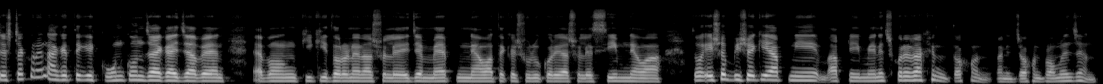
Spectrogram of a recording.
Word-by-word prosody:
চেষ্টা 210 +3 +1
করেন? 340 0 -4
আগের 210 -1 +1
থেকে 210 -1 +2
কোন, 185 +2 0
কোন 205 0 +2
জায়গায় 180 -2 +7
যাবেন 165 -1 +5 0.4
এবং 160 +1 0 0.2
কী, 165 - -5
কী 165 - 0
ধরনের 155 -1 +3
আসলে? 150 0 -2
এই 150 - -3
যে 160 - +4
ম্যাপ 155 0 +1 0.2
নেওয়া 150 0 +2
থেকে 155 0 -3
শুরু 150 0 -2
করে 150 -1 +1
আসলে, 145 0 -4
সিম 155 -1 -1
নেওয়া, 145 -1 +1 0.4
তো 190 - -3
এসব 235 +4 +3
বিষয় 210 0 +4
কি 215 - +3
আপনি 195 -1 -4 0.4
আপনি, 160 +1 -7
ম্যানেজ 165 +2 -2
করে 190 0 +2
রাখেন 195 0 -2 0.2
তখন? 160 +1 -7 0.2
মানে 140 -2 -6
যখন 140 +2 -3
ভ্রমনে 150 +3 -3
যান? 175 -8 -5
160 Hz, 200 wpm, -24 LUFS, 150-190 Hz, 0.4 s, জায়গায়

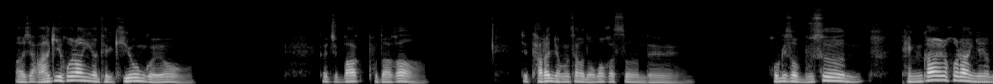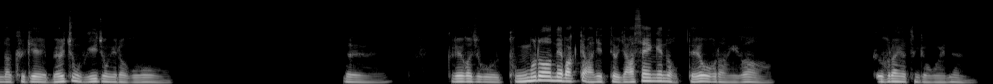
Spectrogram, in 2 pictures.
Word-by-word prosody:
아 120 - -1
이제 135 - -2
아기 135 +9 +2
호랑이가 180 -6 +4
되게 125 -2 -3
귀여운 150 +3 +3
거예요. 110 -6 -2 1.3
그 125 - -6
좀 120 -1 -10
막 140 +1 +2
보다가 115 -6 -1 0.9
이제 - - -6
다른 145 +2 +4
영상으로 125 -1 0
넘어갔었는데 110 -6 -5 0.9
거기서 140 +1 +2
무슨 125 0 +1 0.4
벵갈 185 +11 +4
호랑이였나 130 - +2
그게 120 -2 -2
멸종위기종이라고 115 - -4 1.7
네. 115 - -6 0.9
그래 135 0 0
가지고 120 -4 -3
동물원에 175 +6 +4
밖에 145 -2 +1
안 115 +1 -2
있대요 125 -1 -2
야생에는 150 +5 +1
없대요 130 +4 0
호랑이가. 105 -4 -7 1.0
그 125 - -2
호랑이 135 0 0
같은 120 -2 -7
경우에는. 100 -3 -11
125 Hz, 290 characters per minute, -23 LUFS, 110-140 Hz, 1.7 s, 호랑이가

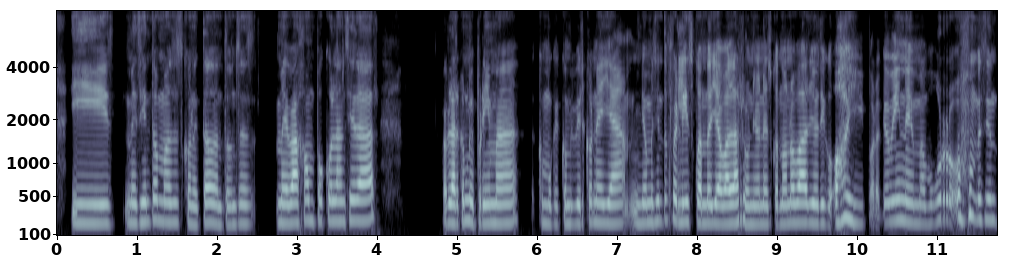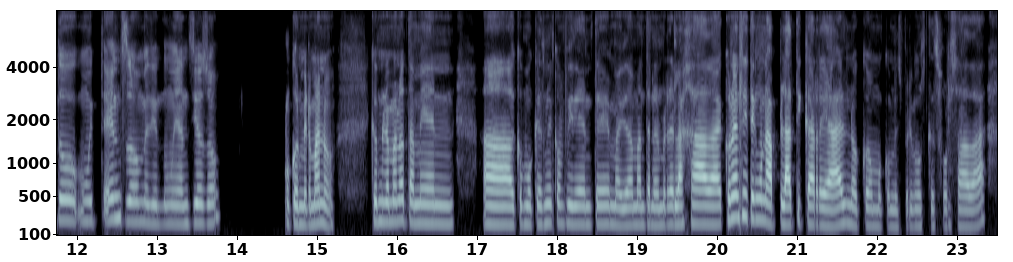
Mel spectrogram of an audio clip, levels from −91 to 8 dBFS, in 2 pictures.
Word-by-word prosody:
y 200 0 0 0.2
me 205 -1 -4
siento 210 +2 -2
más 210 -1 -1
desconectado. 200 0 -1
Entonces, 190 +1 -6 0.2
me 200 -1 0
baja 205 +1 +5
un 225 0 -3
poco 215 +1 -4
la 220 - +1
ansiedad 225 +1 +2 0.8
hablar 200 -1 +3
con 220 - -3
mi 215 - 0
prima, 200 +1 0 0.2
como 200 -2 -8
que 190 - -12
convivir 195 +1 -6
con 210 0 -5
ella. 200 0 +1 0.2
Yo 200 - -1
me 210 - -3
siento 220 +2 -7
feliz 215 -3 +1
cuando 200 -1 +2
ella 195 -1 +4
va 195 - +6
a - - +7
las 200 +2 +5
reuniones, 190 -2 -3
cuando 195 0 -2
no 205 - +1
va, 205 0 +6
yo 205 -1 0
digo: 200 -1 -5
"Ay, 210 -5 -1
¿para - - -11
qué 205 - -5
vine?, 220 -1 0
me 200 -1 -7
aburro", 215 +6 -5 0.2
me 230 - -3
siento 230 -1 -1
muy 220 0 -8
tenso, 220 0 -2
me 210 - -6
siento 195 -1 -7
muy 195 0 -4
ansioso, 200 +4 -4 0.8
o - - -7
con 190 -1 0
mi 180 - +1
hermano. 190 0 +1 0.5
Con 215 - -1
mi 215 - -2
hermano 215 +2 +1
también, 200 -1 -2 0.3
ah, 185 -1 +6
como 190 -1 -6
que 195 - -5
es 190 - -7
mi 200 0 -4
confidente, 190 -1 -3
me 185 -1 -3
ayuda 180 +1 -1
a - - -2
mantenerme 185 0 -4
relajada. 190 0 +5
Con 235 - +2
él 255 - +7
sí 270 0 0
tengo 240 -1 +2
una 205 -4 +6
plática 190 0 +3
real, 180 +1 +3
no 180 -2 -4
como 175 -1 -7
con 170 - -12
mis 165 0 -12
primos 170 +1 -10
que 170 - -13
es - - -9
forzada, 170 0 -2
200 Hz, 215 wpm, -24 LUFS, 190-210 Hz, 0.8 s, a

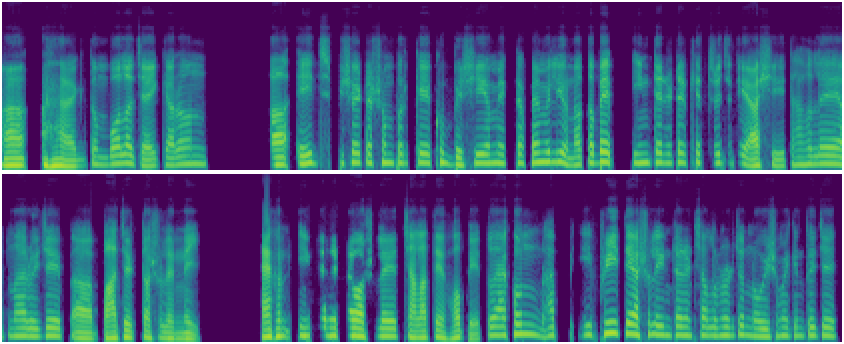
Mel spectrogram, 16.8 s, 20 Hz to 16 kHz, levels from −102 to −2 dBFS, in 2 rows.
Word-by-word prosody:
আ - - +1 0.5
হ্যাঁ 135 -1 +5
একদম 145 +6 -6
বলা 180 +2 +3
যায়। 135 -1 +1
কারণ 165 +4 -1 0.8
আ - - +6 0.3
এইজ 185 -2 +2 0.2
বিষয়টা 200 0 0
সম্পর্কে 195 0 -2 0.2
খুব 205 - 0
বেশি 150 +5 -2
আমি 195 +1 -1
একটা 195 - -5
ফ্যামিলিয়ার 210 -2 +2
না। - - +1
তবে 195 +3 +4 0.4
ইন্টারনেটের 200 0 -1
ক্ষেত্রে 195 -1 -5
যদি 195 -1 -10
আসি 145 0 -1 0.2
তাহলে 165 +3 -2 0.2
আপনার 170 +1 -2
ওই - - 0
যে - - +3 0.3
আ - - +3 0.2
বাজেট 130 +3 +3
তো - - -5
আসলে 125 0 -2
নেই। 115 -4 +1 0.7
এখন 165 +2 +5 0.2
ইন্টারনেটটাও 175 -1 0
আসলে 165 +2 -2 0.2
চালাতে 140 +2 +2
হবে। 140 -6 0
তো - - -3
এখন 215 +3 +2 0.3
আপ 180 - -4 0.3
ই - - 0
ফ্রিতে 230 -1 +4
আসলে 205 +2 -3
ইন্টারনেট 185 -1 -1
চালানোর 180 -1 -1
জন্য 185 -3 -1
ওই 160 - +1
সময় 175 0 -4
কিন্তু 175 0 -7
এই - - -10
যে - - +2
180 Hz, 175 wpm, -23 LUFS, 155-195 Hz, 0.8 s, আ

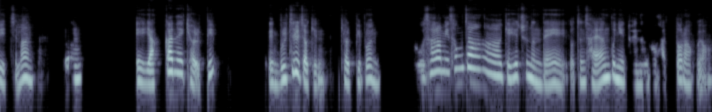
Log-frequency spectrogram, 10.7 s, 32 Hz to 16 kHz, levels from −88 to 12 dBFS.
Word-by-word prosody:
있지만 190 +5 -1 0.4
그런 205 0 -1 0.8
예 175 -3 0
약간의 270 - +5
결핍 260 +3 -2 0.7
음 155 - -1
물질적인 195 - +2 0.2
결핍은 170 +2 -2 0.6
또 445 - -6
사람이 305 +2 +1
성장하게 340 - +2
해주는데 170 -10 0
어떤 175 - -5
자양분이 185 +4 +2
되는 145 0 -8
것 - - -13
같더라고요. 185 +2 -5
205 Hz, 255 characters per minute, -22 LUFS, 165-270 Hz, 0.8 s, 약간의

